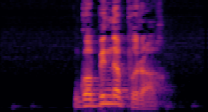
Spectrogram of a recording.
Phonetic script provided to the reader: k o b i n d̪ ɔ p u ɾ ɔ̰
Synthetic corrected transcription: ɡ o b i n d̪ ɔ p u ɾ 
